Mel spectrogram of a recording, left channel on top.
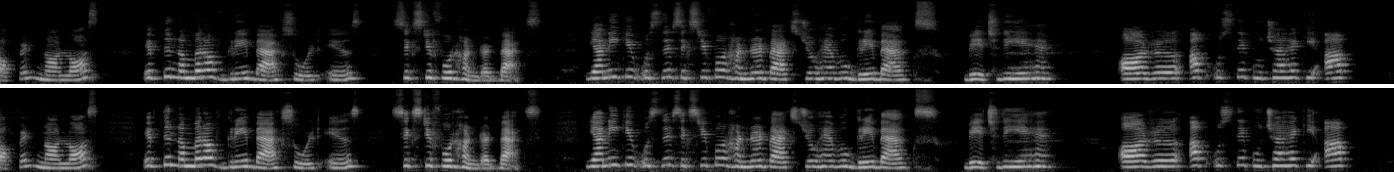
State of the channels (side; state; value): both; normal; correlation 0.23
